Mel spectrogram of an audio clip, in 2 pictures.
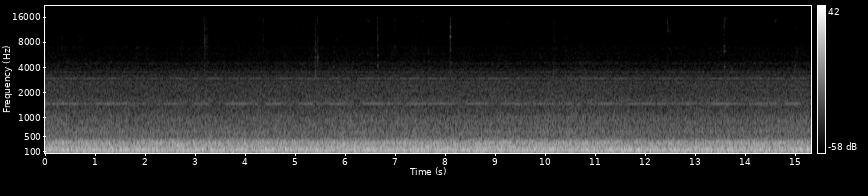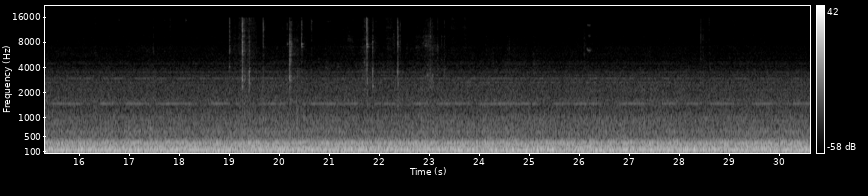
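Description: Steady cabin noise of a Boeing 737 MAX 8 on its approach, heard from a window seat over the wing: a deep even rumble of engine and airflow with a faint steady whine above it. A few faint clicks come about two-thirds of the way through.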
